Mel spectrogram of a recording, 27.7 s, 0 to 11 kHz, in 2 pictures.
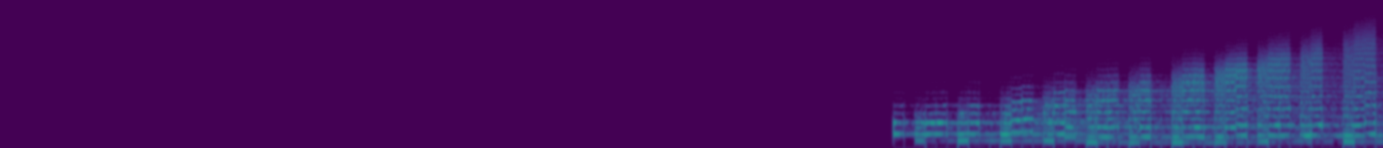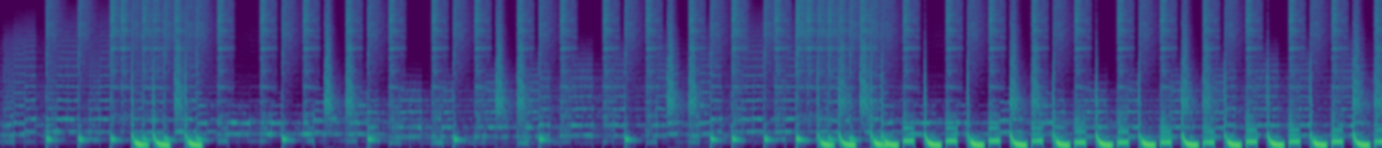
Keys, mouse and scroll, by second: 0.5 click, 1.1 click, 2.2 click, 3.1 click, 4.6 click, 5.3 click, 6.8 click, 8.6 space, 9.8-10.9 drag, 13.5-16.1 drag, 16.9-19.0 drag.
